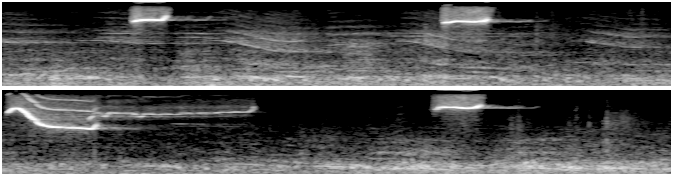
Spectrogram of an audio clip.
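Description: Four loud, sharp whistles, the third gliding steeply down in pitch before holding a lower note, over pigeons cooing.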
